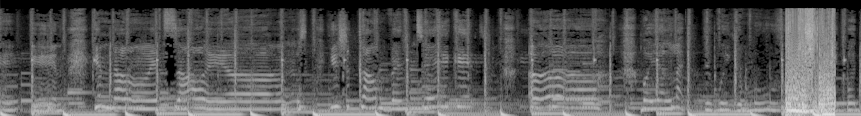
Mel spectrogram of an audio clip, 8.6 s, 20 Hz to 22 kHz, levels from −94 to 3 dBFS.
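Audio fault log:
7.86–8.35 s, signed and unsigned mixed up: sudden loud, harsh distortion with quiet parts as loud as the rest, likely 16-bit samples read with the sign bit flipped.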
